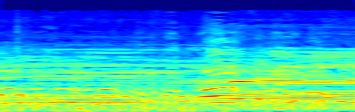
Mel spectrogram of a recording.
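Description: Several calves and cattle moo over one another at a busy Hazratpur cattle market, with overlapping drawn-out calls that rise slightly near the end above a low background murmur.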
